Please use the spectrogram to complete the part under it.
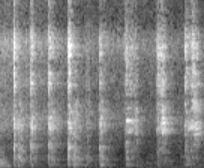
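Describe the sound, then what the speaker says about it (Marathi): Potato filling for aloo paratha is stirred in a pan with a spoon, giving about nine steady, evenly spaced scraping strokes, close and clear with no talking. "आणि मग नंतर परत हलवायचं, चाळून घ्यायचं."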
